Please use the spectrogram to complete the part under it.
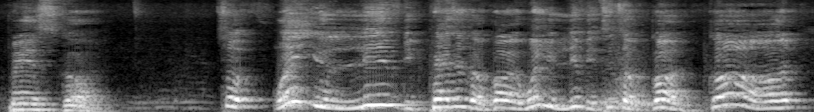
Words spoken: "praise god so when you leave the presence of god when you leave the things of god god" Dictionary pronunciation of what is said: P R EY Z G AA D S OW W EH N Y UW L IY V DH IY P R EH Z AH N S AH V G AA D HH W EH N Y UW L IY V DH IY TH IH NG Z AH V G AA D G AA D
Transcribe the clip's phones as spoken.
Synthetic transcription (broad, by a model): P R EY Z G AA D S OW W EH N Y UW L IY V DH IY P R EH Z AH N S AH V G AA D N W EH N Y UW L IY V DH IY T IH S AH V G AA D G AA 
